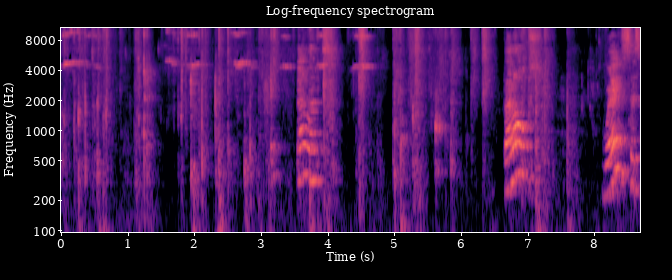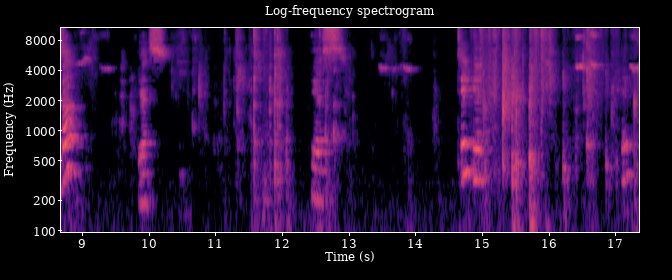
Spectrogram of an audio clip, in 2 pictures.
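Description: Short bursts of low speech now and then, with soft taps and a few brief high squeaks, as a dog shifts its paws on foam balance pads.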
